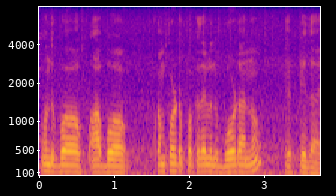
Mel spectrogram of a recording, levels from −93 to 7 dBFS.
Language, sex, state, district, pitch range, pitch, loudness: Kannada, male, Karnataka, Bangalore, 105-120 Hz, 115 Hz, -15 LUFS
